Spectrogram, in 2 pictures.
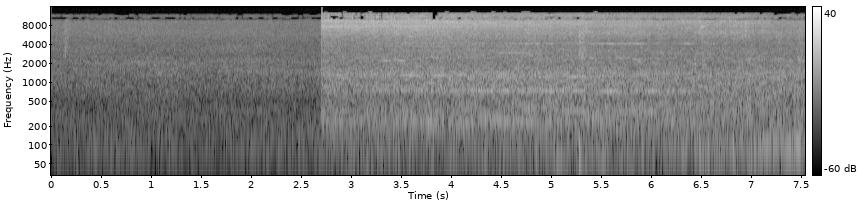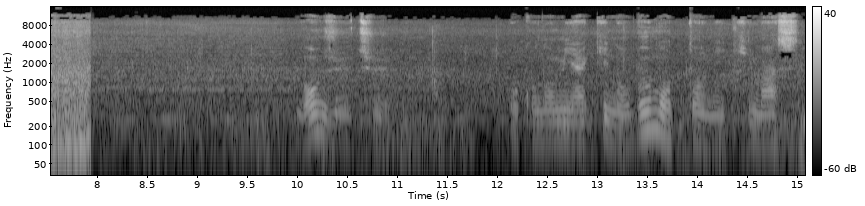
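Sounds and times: streetcar motor hum: 0.0s - 10.0s
wheels rumbling on rails: 0.0s - 10.0s
light traffic noise: 0.0s - 15.0s.

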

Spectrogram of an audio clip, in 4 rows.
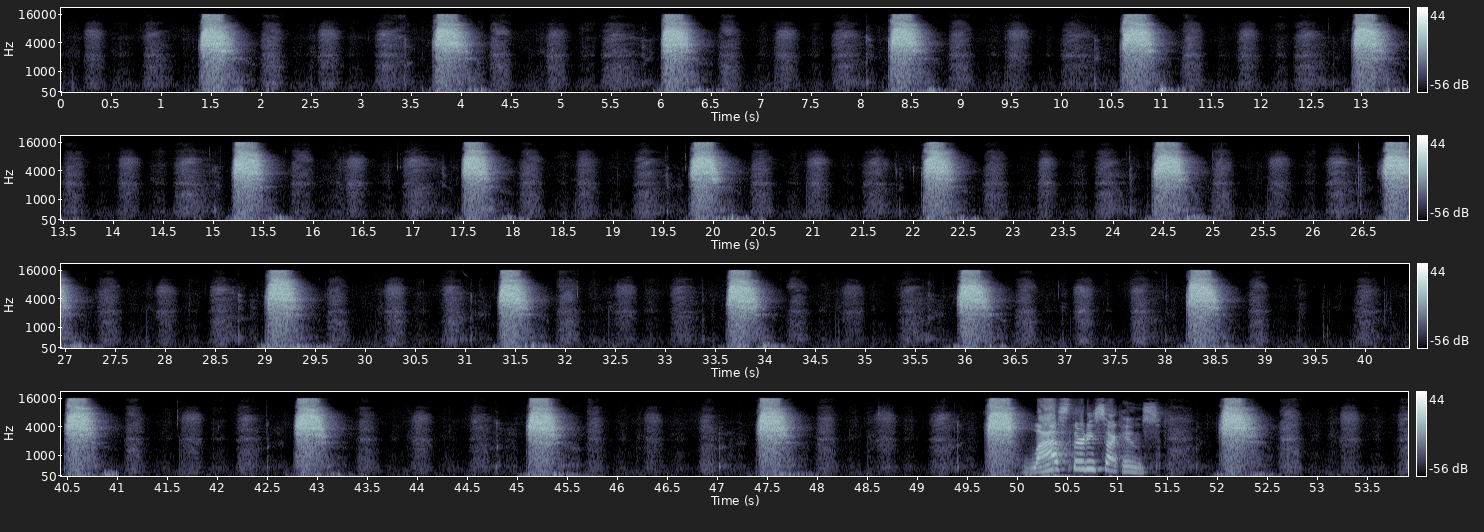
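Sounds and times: quiet sniffed inhales: 0.0s - 50.1s, 51.4s - 53.9s
sharp forceful exhale: 1.4s - 1.9s, 8.3s - 8.8s, 15.2s - 15.8s, 19.8s - 20.3s, 24.4s - 24.9s, 26.7s - 27.3s, 29.0s - 29.6s, 31.4s - 31.9s, 33.6s - 34.2s, 35.9s - 36.4s, 38.2s - 38.7s, 40.5s - 41.1s, 42.8s - 43.3s, 45.1s - 45.6s, 47.4s - 48.0s, 49.7s - 50.1s, 52.0s - 52.6s.

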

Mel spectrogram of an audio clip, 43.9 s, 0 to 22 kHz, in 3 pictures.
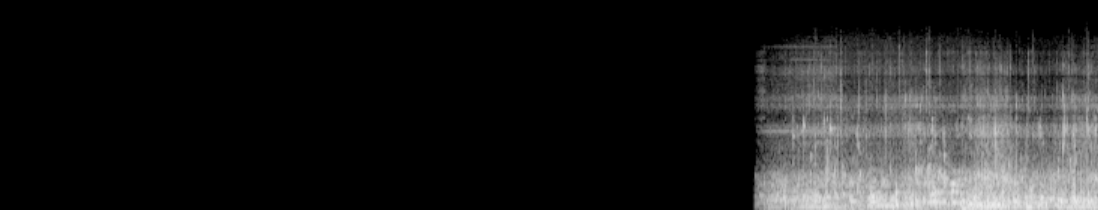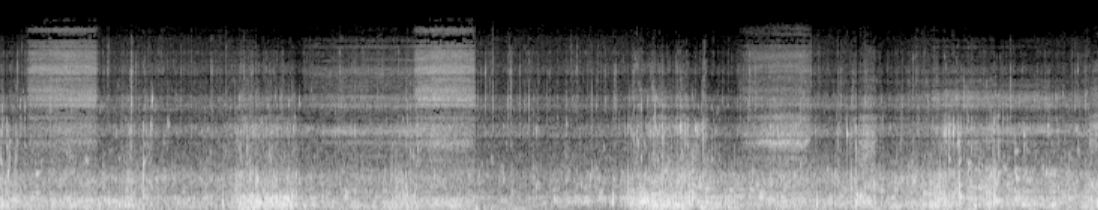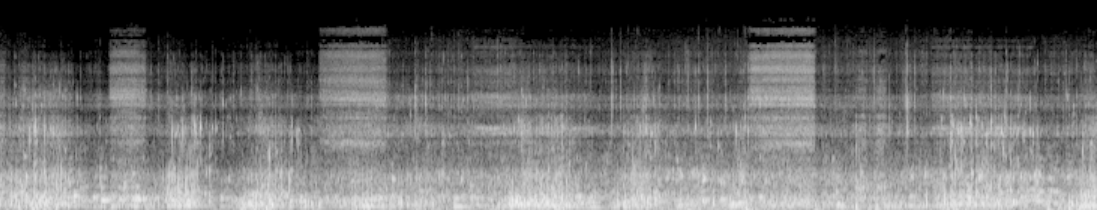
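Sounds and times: exhaled bubbles underwater: 10.1s - 43.9s
regulator inhalation hiss: 15.0s - 16.0s, 18.9s - 21.1s, 24.5s - 26.3s, 30.7s - 31.4s, 33.5s - 34.6s, 39.2s - 40.3s.

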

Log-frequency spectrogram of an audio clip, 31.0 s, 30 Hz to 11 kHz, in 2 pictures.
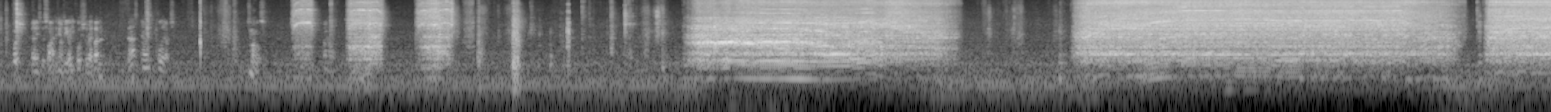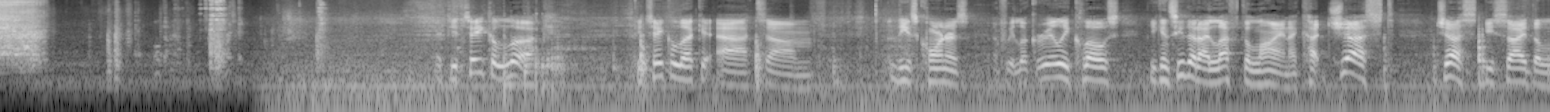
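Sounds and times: jigsaw cutting wood boards: 3.0s - 4.6s, 6.9s - 9.6s, 10.8s - 16.0s.

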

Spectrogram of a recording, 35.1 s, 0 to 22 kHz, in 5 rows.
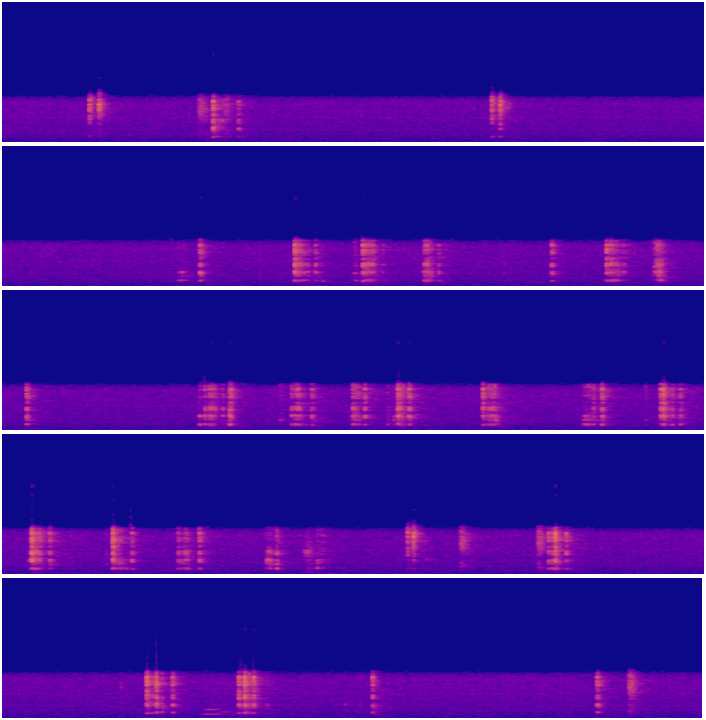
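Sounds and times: mouse and keyboard clicks: 0.8s - 1.1s, 2.0s - 2.5s, 4.8s - 5.2s, 9.9s - 11.6s, 12.5s - 14.5s, 16.0s - 19.1s, 19.8s - 24.4s, 26.4s - 26.9s, 29.5s - 30.8s, 34.0s - 34.6s.

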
